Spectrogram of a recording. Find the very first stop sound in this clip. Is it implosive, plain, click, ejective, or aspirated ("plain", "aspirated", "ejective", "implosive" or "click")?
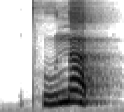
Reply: aspirated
